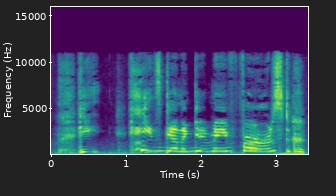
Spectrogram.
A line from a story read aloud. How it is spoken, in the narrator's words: Clark cried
